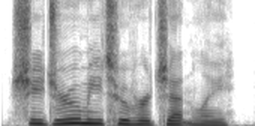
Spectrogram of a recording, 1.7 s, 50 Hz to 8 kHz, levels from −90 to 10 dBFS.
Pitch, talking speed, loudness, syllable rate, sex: 210 Hz, 210 wpm, -13 LUFS, 4.7 syllables/s, female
